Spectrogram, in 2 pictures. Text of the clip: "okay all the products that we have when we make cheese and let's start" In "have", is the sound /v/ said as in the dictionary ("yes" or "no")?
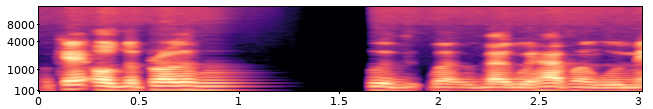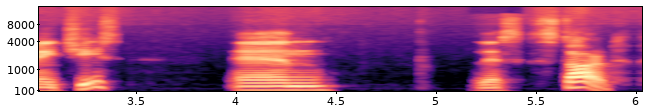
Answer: yes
